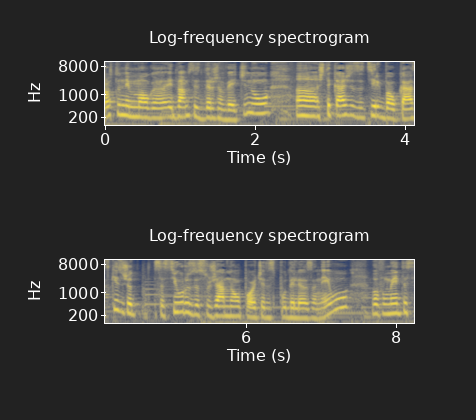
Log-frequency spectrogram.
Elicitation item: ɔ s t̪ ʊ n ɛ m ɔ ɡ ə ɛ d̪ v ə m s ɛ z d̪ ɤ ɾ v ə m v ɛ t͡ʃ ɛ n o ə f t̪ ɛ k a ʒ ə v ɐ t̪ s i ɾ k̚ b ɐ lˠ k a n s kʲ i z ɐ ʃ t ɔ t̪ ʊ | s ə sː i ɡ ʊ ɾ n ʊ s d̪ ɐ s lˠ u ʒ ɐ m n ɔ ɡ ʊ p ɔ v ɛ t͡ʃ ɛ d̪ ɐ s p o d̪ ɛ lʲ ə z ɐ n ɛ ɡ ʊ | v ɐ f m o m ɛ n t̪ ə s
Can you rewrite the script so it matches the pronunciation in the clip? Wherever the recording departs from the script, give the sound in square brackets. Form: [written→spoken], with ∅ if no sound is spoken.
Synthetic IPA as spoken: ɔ s t̪ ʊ n ɛ m ɔ ɡ ə ɛ d̪ v [ə→a] m s ɛ z d̪ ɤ ɾ [v→ʒ] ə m v ɛ t͡ʃ ɛ n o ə [f→ʃ] t̪ ɛ k a ʒ ə [v→z] ɐ t̪ s i ɾ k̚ b ɐ lˠ k a n s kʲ i z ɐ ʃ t ɔ t̪ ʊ | s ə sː i ɡ ʊ ɾ n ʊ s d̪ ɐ s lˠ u ʒ [ɐ→a] m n ɔ ɡ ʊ p ɔ v ɛ t͡ʃ ɛ d̪ ɐ s p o d̪ ɛ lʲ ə z ɐ n ɛ ɡ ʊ | v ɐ f m o m ɛ n t̪ ə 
